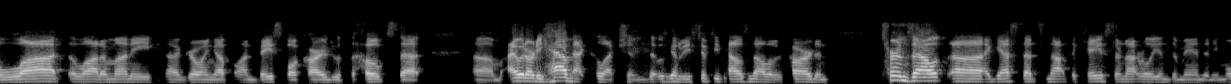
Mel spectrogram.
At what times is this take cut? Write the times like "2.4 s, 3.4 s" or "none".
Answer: none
